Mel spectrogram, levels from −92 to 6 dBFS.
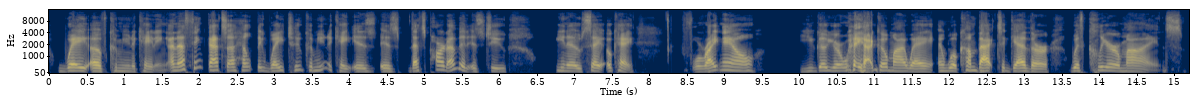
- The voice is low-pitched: No, medium, 175 Hz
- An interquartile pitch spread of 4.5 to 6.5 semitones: No, average, 3.6 semitones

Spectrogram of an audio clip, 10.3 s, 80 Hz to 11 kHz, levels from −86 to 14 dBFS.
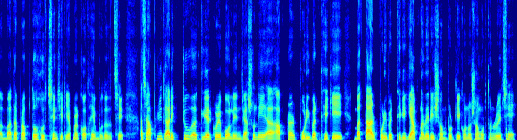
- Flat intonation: No, average, 3.5 semitones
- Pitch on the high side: No, medium, 140 Hz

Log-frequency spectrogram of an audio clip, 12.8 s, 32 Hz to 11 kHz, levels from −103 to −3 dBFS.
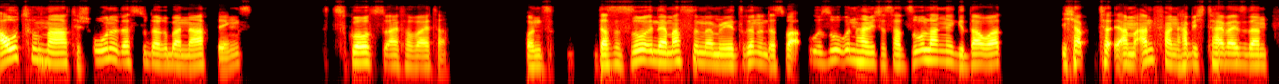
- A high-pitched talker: No, medium, 140 Hz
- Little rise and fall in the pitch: No, average, 3.2 semitones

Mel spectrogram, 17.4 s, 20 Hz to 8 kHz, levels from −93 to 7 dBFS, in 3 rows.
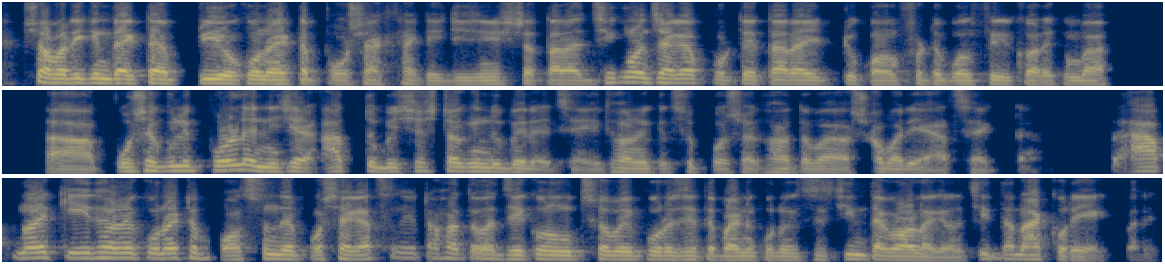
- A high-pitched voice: No, low, 135 Hz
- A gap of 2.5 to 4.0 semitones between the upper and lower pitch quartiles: No, average, 4.4 semitones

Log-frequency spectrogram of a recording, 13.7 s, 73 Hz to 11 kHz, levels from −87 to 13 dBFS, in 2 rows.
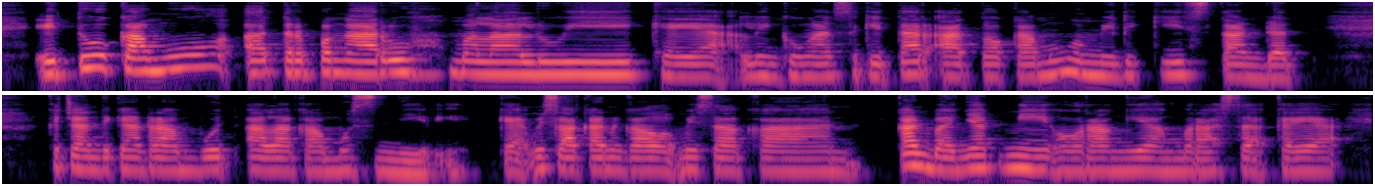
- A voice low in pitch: No, medium, 170 Hz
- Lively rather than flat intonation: No, average, 3.0 semitones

